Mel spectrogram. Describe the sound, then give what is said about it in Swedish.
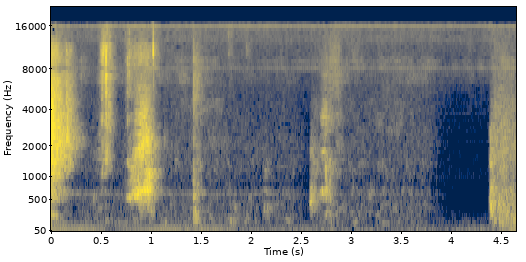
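A voice imitates a rattling, wheezy death sigh: a few short, raspy bursts of breath separated by quiet pauses, with no words spoken. “Ja, men dödssucken. Så lät den. Mm. Så här rossligt.”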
